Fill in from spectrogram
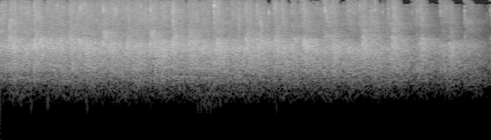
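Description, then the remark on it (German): An audience claps steadily, a dense wash of many hands with crisp individual claps popping through, holding at a fairly loud level before tapering off near the end. No one speaks over it. “Klatschen Sie doch führen.”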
